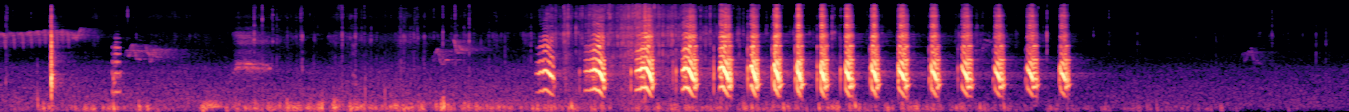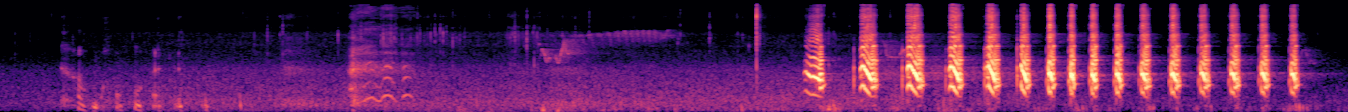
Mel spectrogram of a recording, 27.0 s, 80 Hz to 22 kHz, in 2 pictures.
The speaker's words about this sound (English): I ain't heard a gobble in 2 weeks. All right. Can't hear that? Let's see if we can hear this.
